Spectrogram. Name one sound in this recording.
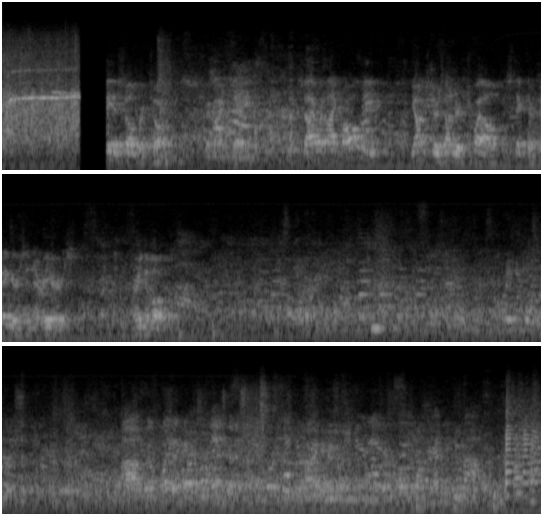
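A jazz band plays with horns and a clarinet.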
